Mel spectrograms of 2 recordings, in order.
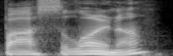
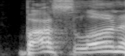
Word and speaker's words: Barcelona: Higgins seemed to suggest that in order to correctly pronounce the fine uh the name of fine city of Barcelona, one must swap out the C for a th sound.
